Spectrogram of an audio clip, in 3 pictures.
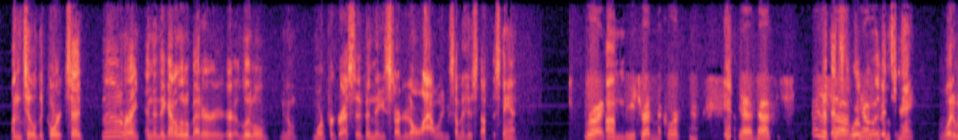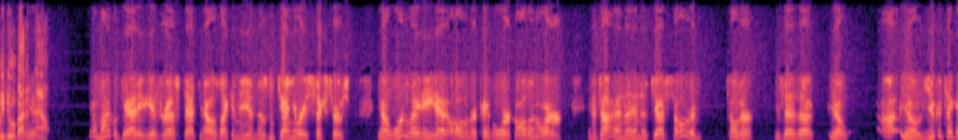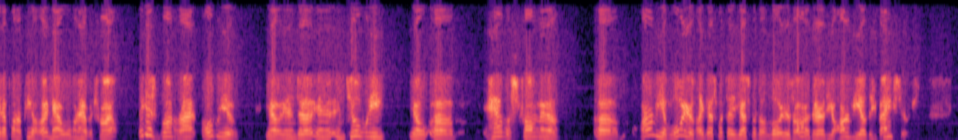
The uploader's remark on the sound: Your phone calls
